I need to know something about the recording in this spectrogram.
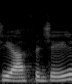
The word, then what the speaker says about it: geophagy: So there are different types of pica, and geophagy is one of them. Also to be pronounced as geophagy, if you are Canadians tend to pronounce it that way.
